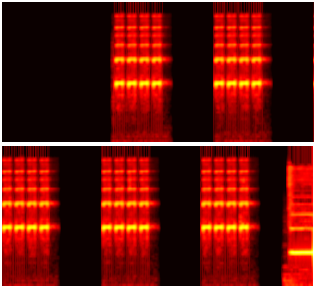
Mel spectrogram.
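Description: Digital alarm-clock beeping: starting about a second in, five sets of four quick, high beeps, one set each second.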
